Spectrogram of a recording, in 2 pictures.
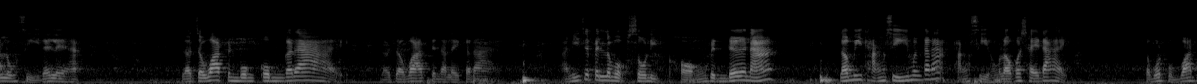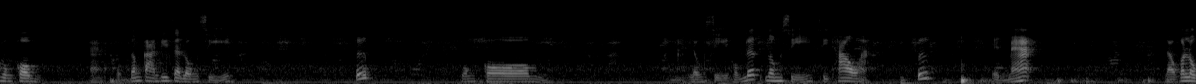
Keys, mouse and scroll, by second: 21.9 scroll.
